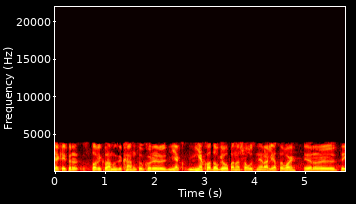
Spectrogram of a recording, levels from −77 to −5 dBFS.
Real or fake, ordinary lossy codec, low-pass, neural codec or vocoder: real; AAC, 16 kbps; 7.2 kHz; none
